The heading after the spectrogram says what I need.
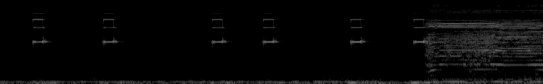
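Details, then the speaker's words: Kwikset 888 smart lock after programming new 6-digit code: six short even keypad beeps then brief motor whir as bolt retracts, unlocking normally. "As you can see, it unlocked."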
